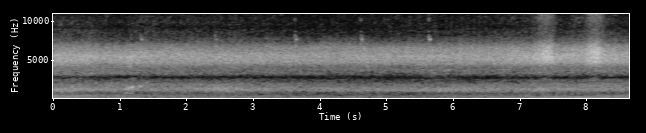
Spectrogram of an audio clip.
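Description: Steady outdoor noise: a low engine hum and rumble under a constant hiss, with no single event standing out.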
